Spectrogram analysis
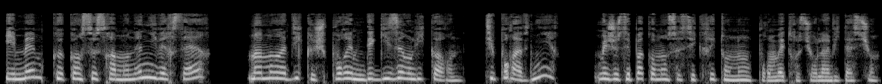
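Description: Casting: a woman putting on a bubbly five-year-old girl, high and bright, slightly husky. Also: brisk, no echo, studio quality. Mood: chatty. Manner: high, pleading childlike voice.

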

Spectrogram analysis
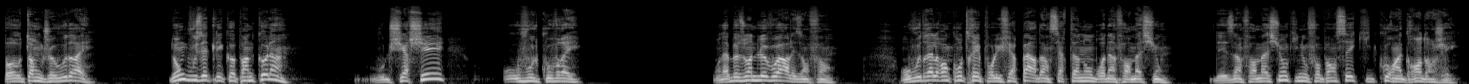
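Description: Grey-haired hard-bitten newsman, read by a man, gruff and probing, husky. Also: fairly high pitch, animated, moderate pace, long pauses, no echo, studio quality, pitched above the performer's own voice. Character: grizzled gun-toting male reporter, gruff and pressed.

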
